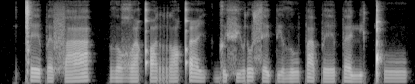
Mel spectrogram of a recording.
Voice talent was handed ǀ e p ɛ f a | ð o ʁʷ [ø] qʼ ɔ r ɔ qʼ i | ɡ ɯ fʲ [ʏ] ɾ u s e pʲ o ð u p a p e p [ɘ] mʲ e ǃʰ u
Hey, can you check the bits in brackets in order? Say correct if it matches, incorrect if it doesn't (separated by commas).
incorrect, incorrect, incorrect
